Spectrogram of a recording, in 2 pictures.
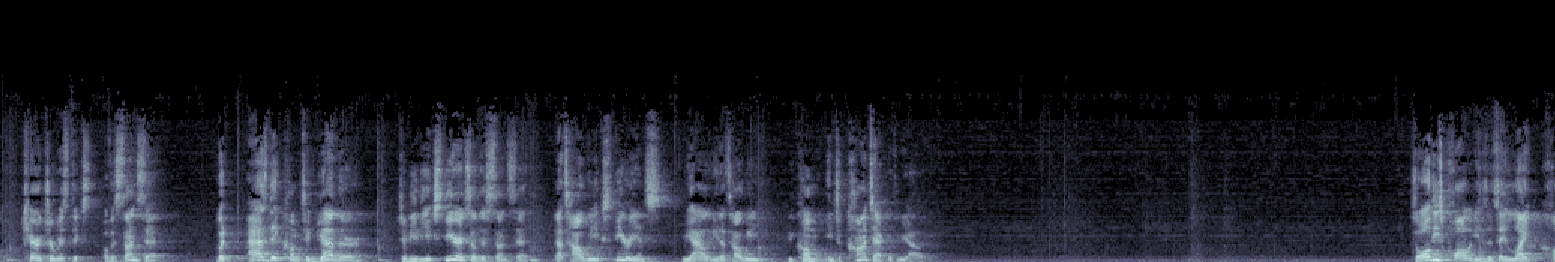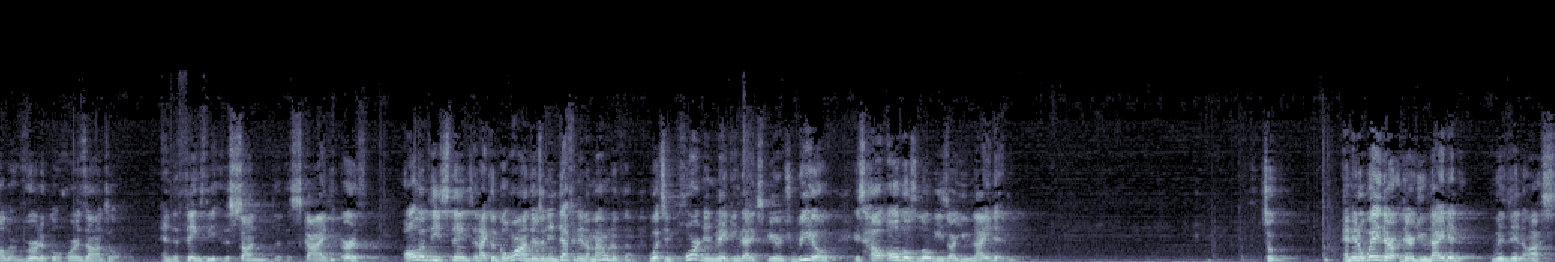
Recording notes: This was recorded at the Resurrection of Logos event in Toronto, March 2017. This was recorded at the Resurrection of Logos event in Toronto, March 2017.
